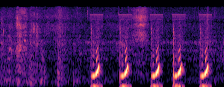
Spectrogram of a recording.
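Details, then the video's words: Maltese dog at home greeting its owner back from an outing. Soft murmuring gives way to five sharp, high yaps that each rise in pitch, spaced about every half second, loud and close. "주인이 외출 후 집에 왔을 때 강아지의 반응"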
